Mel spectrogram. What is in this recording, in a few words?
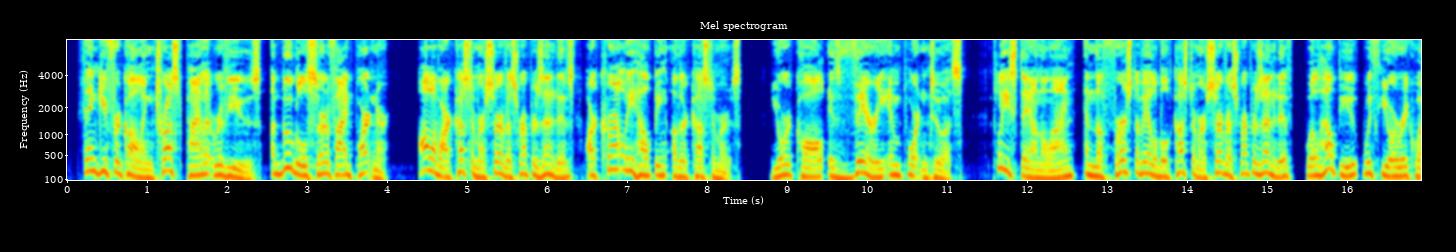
English native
